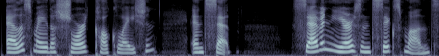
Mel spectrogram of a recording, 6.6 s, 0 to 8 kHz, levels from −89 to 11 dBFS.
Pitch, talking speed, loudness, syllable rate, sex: 245 Hz, 110 wpm, -21 LUFS, 3.6 syllables/s, female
